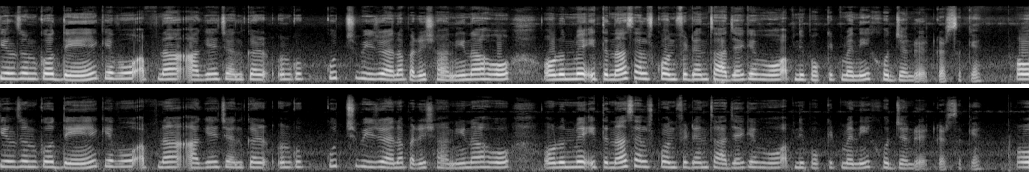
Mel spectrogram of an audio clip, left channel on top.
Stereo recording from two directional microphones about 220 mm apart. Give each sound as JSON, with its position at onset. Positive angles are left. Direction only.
{"t": 0.0, "sound": "speech", "side_deg": 15}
